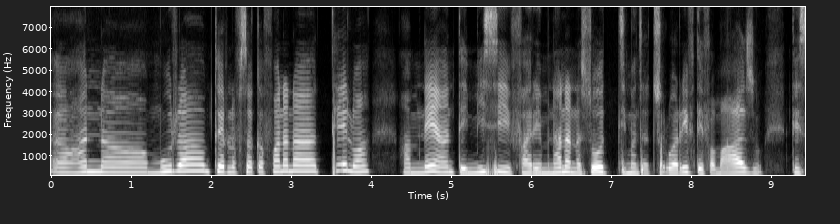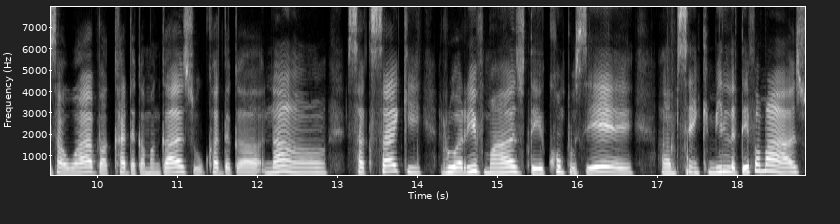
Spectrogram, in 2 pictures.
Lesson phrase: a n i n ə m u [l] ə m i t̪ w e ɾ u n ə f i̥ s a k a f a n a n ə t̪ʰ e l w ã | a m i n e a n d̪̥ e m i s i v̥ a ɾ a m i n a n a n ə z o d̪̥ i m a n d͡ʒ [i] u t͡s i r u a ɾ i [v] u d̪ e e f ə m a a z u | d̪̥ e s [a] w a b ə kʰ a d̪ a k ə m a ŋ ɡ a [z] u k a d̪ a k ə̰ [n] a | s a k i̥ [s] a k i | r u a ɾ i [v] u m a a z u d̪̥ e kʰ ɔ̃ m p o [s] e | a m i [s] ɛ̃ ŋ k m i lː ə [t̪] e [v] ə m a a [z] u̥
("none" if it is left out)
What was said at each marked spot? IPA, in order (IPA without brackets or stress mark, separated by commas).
ɾ, a, v, a, z, n, s, v, z, s, d̪, f, z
